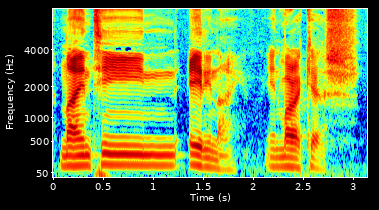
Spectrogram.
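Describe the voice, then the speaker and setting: Moroccan guy in his 40s, smooth clear voice, keeps restarting and hunting for words, studio mic. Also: mid-range voice. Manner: halting, searching for words, many restarts. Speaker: guest composer. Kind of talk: casual interview. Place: small studio with screens. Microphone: studio mic on stand, headphones.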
